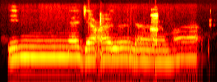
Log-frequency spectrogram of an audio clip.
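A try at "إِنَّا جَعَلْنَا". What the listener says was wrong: Inna tu panjang sikit.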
